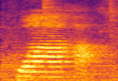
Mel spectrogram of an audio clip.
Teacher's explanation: 와에서 오에서 시작하시면 돼요. 오에서 시작하고 아에서 끝나시면 돼요. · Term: 이중모음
